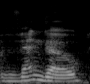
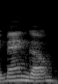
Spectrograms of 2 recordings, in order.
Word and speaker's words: vengo: And our V's, they get pronounced as a soft B, so it's not vengo, it's bango. It sounds like it's bango, but it's not a hard B either. It's a soft B, bango.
